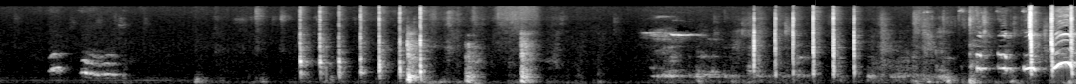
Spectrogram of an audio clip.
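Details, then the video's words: Dogs playing on a snowy day: short high whimpering whines open the clip and return near the end, separated by a run of sharp crunching and clicking transients with a brief low murmur in between. "dogs playing on snowy day"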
